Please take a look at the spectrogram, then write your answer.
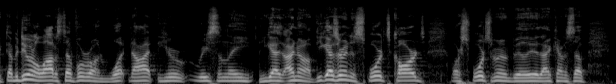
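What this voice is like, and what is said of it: Strained, worn-out voice. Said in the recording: “my voice is pretty jacked up. Uh, it sounds jacked. ... that's why my voice sounds like this because I'm talking every night”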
